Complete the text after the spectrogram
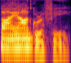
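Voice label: "biography", US English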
